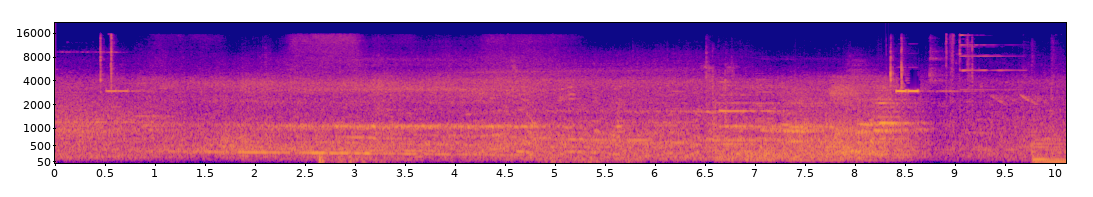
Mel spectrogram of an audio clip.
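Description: Fukuoka City Subway Airport Line train in motion, heard inside the car: a steady rumble and rush with faint steady tones over it, dropping away suddenly about eight and a half seconds in.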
